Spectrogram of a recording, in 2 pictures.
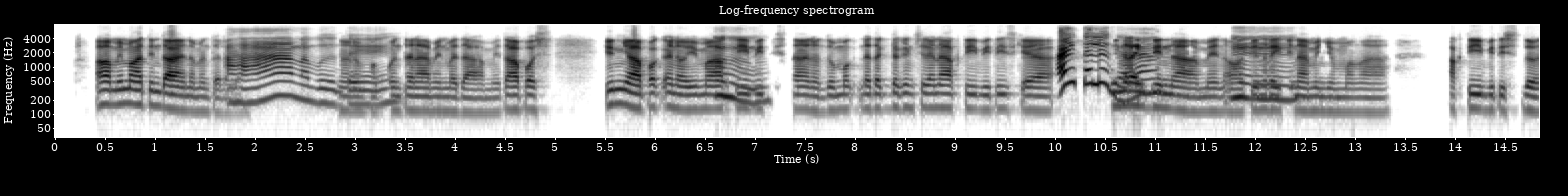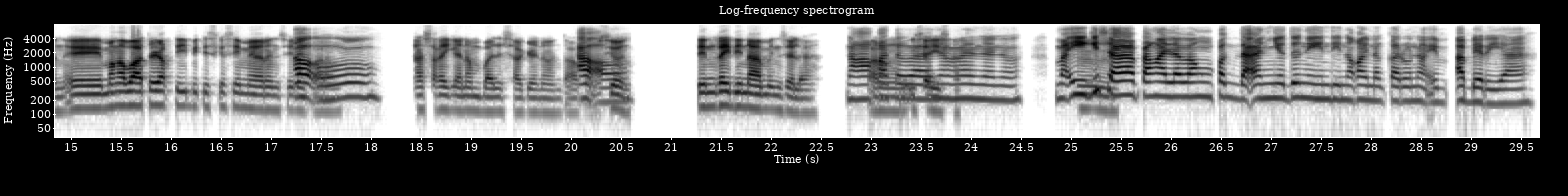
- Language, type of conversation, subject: Filipino, unstructured, Ano ang pinakamasakit na nangyari habang nakikipagsapalaran ka?
- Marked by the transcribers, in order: other background noise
